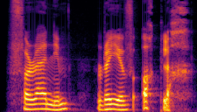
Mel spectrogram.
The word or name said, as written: forainm réamhfhoclach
